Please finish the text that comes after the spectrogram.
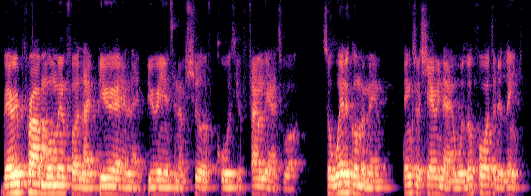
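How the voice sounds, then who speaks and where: A man's voice: on the low side, fairly even intonation, fairly quick, hardly any pauses, darkish tone. Upbeat male talk show host, roomy echo. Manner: upbeat, encouraging. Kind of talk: interview.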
